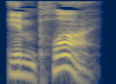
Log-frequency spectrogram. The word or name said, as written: imply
